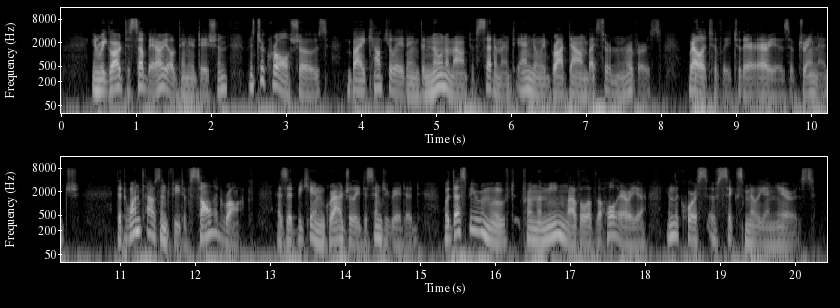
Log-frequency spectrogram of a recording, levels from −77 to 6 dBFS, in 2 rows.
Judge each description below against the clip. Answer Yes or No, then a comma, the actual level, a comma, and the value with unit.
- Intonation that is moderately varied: No, wide, 7.7 semitones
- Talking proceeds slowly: No, average, 165 wpm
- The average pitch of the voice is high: No, very low, 95 Hz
